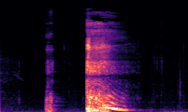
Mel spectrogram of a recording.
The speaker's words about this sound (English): I need to cough, but I don't want to cough. Let's see if I can get through this.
